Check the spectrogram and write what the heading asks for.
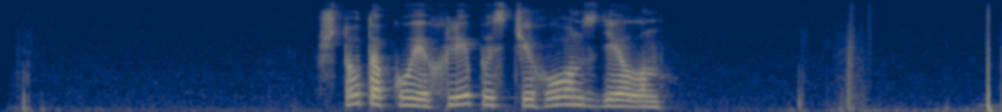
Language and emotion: Russian, neutral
